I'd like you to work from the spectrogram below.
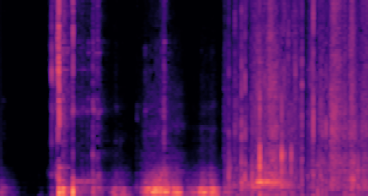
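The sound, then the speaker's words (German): A flip-top bottle of dark Schwarzbier beer being handled and opened: a run of sharp clicks, scrapes and clattering taps, then a rougher, sustained rattle and hiss toward the end, with no talking. “wie ihr gehört habt, eine Plupflasche.”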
